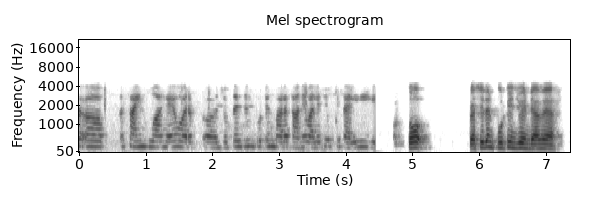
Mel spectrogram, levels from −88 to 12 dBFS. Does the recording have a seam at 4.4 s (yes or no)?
yes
